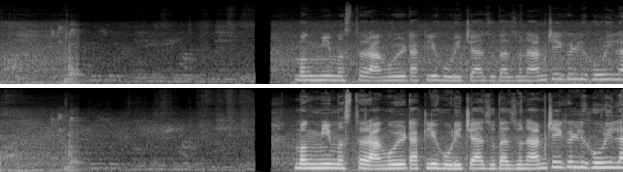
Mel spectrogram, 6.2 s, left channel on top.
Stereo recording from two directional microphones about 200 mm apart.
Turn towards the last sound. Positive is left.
turn(degrees=-40)  # may be behind; listen again after turning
